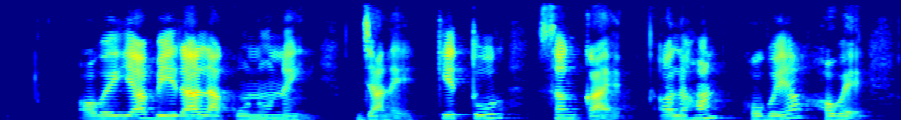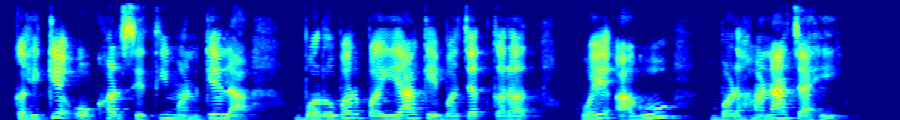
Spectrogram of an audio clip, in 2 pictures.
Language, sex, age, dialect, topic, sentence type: Chhattisgarhi, female, 25-30, Eastern, banking, statement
